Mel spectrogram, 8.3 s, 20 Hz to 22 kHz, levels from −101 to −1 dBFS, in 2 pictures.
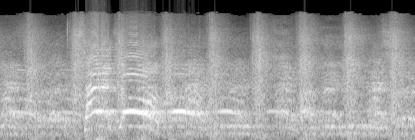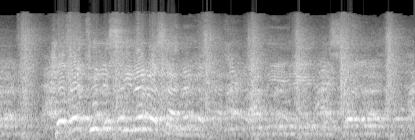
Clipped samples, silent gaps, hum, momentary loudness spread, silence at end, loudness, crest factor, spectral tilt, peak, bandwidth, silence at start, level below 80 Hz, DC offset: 0.9%; none; none; 9 LU; 0 s; -7 LUFS; 8 dB; -2 dB/octave; 0 dBFS; 16 kHz; 0 s; -34 dBFS; under 0.1%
